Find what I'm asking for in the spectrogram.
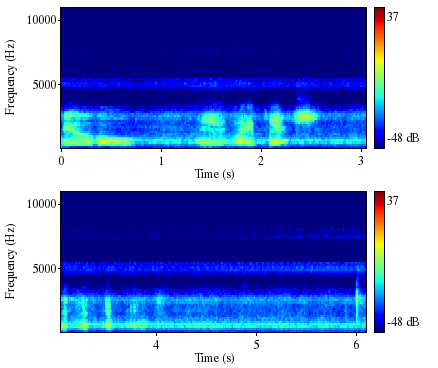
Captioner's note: laughs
